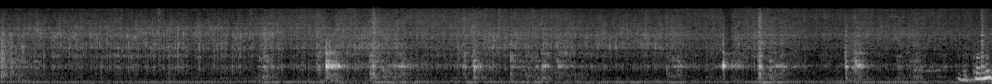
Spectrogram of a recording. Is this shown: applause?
no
